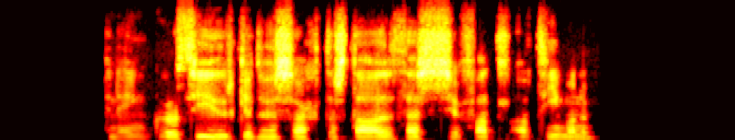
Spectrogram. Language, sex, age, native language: Icelandic, male, 20-29, Icelandic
